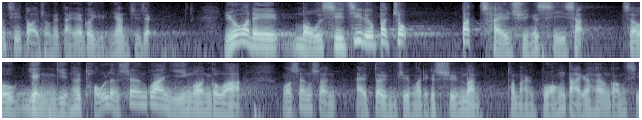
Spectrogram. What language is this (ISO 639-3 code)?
yue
